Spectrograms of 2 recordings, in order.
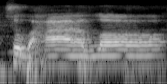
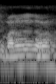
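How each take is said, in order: First: The phrase is said slowly and carefully. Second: The phrase is said quickly and rushed. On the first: The recitation is measured and keeps the meaning intact. The speaker calls it right. "Nu penting tar tartil" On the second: The recitation is rushed and spoils the words. The speaker calls it wrong. "begitu. Enggak sesuai"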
